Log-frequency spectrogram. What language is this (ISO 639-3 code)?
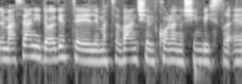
heb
